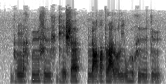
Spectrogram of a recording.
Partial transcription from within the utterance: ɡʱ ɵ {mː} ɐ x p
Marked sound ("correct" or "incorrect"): incorrect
